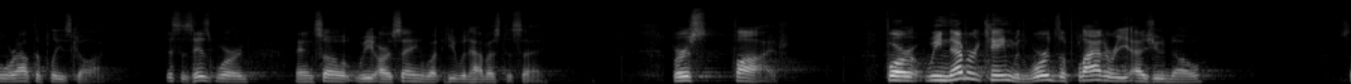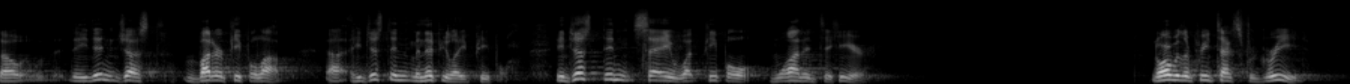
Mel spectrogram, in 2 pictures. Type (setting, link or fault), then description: setting, large echoing room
